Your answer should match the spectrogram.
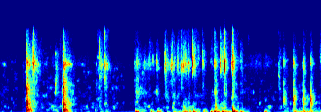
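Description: Typing on a computer keyboard: two loud key strikes in the first second and a half, then a quick run of keystrokes through the middle and more near the end.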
